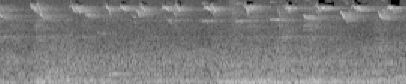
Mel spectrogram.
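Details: Black redstart at its nest in Portugal, recorded during the breeding season until the chicks fledge: thin, very high chirps repeated about twice or three times a second over a steady low hum and hiss.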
